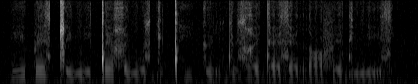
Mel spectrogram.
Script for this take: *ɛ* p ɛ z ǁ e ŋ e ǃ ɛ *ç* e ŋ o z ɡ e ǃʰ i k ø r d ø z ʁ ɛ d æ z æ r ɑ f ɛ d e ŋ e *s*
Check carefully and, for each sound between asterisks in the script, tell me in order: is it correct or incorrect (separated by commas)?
incorrect, incorrect, incorrect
